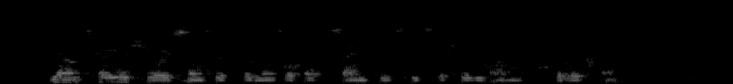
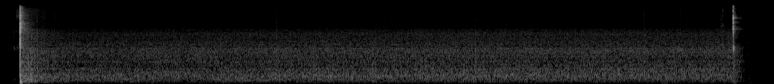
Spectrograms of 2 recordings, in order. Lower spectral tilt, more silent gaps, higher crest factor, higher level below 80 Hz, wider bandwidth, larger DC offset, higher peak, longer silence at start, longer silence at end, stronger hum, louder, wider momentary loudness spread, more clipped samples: first, -5.5 dB/octave vs -0.5 dB/octave; neither; second, 16 dB vs 38 dB; second, -84 dBFS vs -70 dBFS; about the same, 16.5 kHz vs 16.5 kHz; neither; second, -36 dBFS vs -2 dBFS; about the same, 0.05 s vs 0.15 s; second, 0 s vs 0.25 s; neither; second, -51 LUFS vs -38 LUFS; first, 19 LU vs 15 LU; neither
